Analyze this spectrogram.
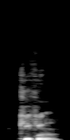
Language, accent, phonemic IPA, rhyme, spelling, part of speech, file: English, Australia, /ˈkɪkɪŋ/, -ɪkɪŋ, kicking, adjective / noun / verb, En-au-kicking.ogg
- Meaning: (adjective) 1. Terrific, great (of clothes) smart, fashionable 2. Alive, active (especially in the phrase alive and kicking) 3. Actively ongoing and enjoyable; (noun) The action of the verb to kick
